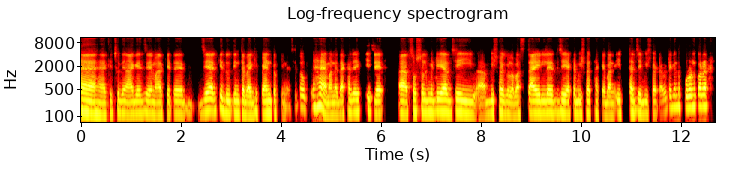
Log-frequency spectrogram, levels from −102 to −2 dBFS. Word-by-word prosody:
হ্যাঁ, 130 -3 +6
হ্যাঁ, 110 -1 -2
কিছুদিন 125 -1 -4
আগে 120 +1 -1
যে, 125 - 0
মার্কেটে 120 +2 -3 0.5
যেয়ে 140 +1 +5
আরকি 140 +4 -3
২-৩ 125 0 -1
টা - - +4
ব্যাগি 110 +4 +2
প্যান্ট 125 0 +3
ও - - -3
কিনেছি। - - -17
তো - - -2 0.3
হ্যাঁ, 190 -1 +6
মানে 110 0 -1
দেখা 115 +3 -2
যায় 130 0 +2
কি - - -3
যে, 120 - +6 0.4
আ - - +7 0.2
সোশ্যাল 135 0 -1
মিডিয়া 135 +1 +4
র - - -3
যেই 130 -2 +2 0.5
বিষয়গুলো 125 -3 0
বা 115 - +4
স্টাইল 125 0 +4 0.2
এর 125 - 0
যে, 125 - +2
একটা 125 - -4
বিষয় 125 +1 -2
থাকে 120 -2 -7
বা - - +4 0.2
ইচ্ছার 125 0 -1
যে, 125 - +1
বিষয়টা 120 +1 -5
ওটা 150 +4 -6
কিন্তু 175 0 -3
পূরণ 170 +1 +4
করার 185 0 +6
125 Hz, 200 wpm, -25 LUFS, 120-135 Hz, 0.5 s, আ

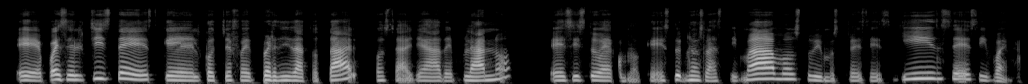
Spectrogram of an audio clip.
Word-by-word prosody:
eh, 185 -2 +2
pues 220 +1 +3
el 210 -2 0
chiste 255 -3 +2
es 220 0 -7
que 190 -2 +1
el 175 -1 -3
coche 195 +1 -2
fue 185 -2 -3
pérdida 185 -3 +2
total, 210 +11 +2 0.2
o 190 0 -4
sea, - - -4
ya 175 -1 -2
de 170 -1 -6
plano, 195 - +1 0.3
eh, 185 0 -1
sí 195 +1 -2
estuve 185 -2 -1
como 155 +3 -11
que - - -8
esto 210 +3 0
nos 195 -1 0
lastimamos, 245 +9 +4
tuvimos 185 -6 -4
3 175 - -8
esguinces 255 +4 -2
y 195 - -4
bueno. 165 +2 -7
195 Hz, 170 wpm, -22 LUFS, 180-235 Hz, 0.3 s, lastimamos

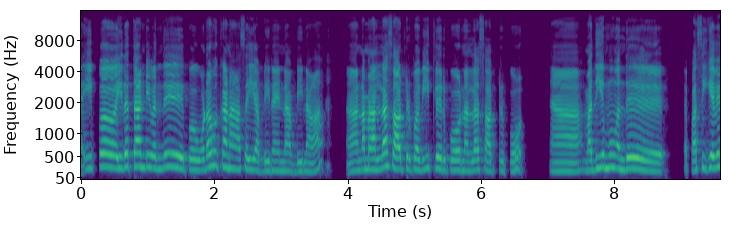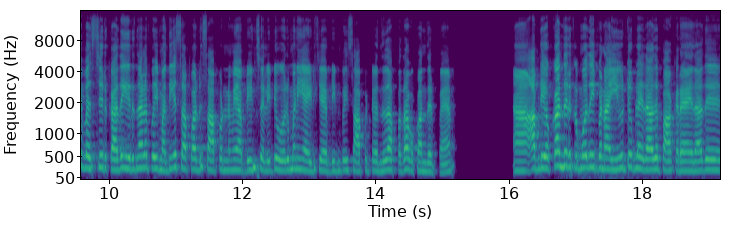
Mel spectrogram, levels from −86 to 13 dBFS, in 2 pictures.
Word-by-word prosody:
இப்போ 275 +3 -1 0.3
இத 280 - +2
தாண்டி 280 -1 +5
வந்து 255 +3 -3 0.2
இப்போ 230 -2 -5 0.2
உணவுக்கான 280 0 +1
ஆசை 230 0 -3
அப்டின்னா 205 +1 -5
என்ன? 195 0 -1
அப்டீன்னா, 190 0 -6 0.5
ஆ - - -7 0.2
நம்ம 230 0 +1
நல்லா 260 +5 +5
சாப்ட்ருப்போம். 240 -2 +2
வீட்ல 255 0 -4
இருப்போம். 215 -1 -3
நல்லா 205 +2 -1
சாப்ட்டுருப்போம். 195 0 -5 0.5
ஆ - - -2 0.5
மதியமும் 255 +4 +1
வந்து 240 +2 +2 0.9
பசிக்கவே 260 +6 +2
பசிச்சிருக்காது. 255 -2 +1
இருந்தாலும் 255 +2 0
போய் 245 -3 0
மதிய 240 +6 -1
சாப்பாடு 235 -2 -1
சாப்புட்ணுமே 215 0 -1
அப்டின்னு 215 +6 -4
சொல்லிட்டு 215 +1 -3
1 215 +1 -1
மணி 240 -1 -2
ஆயிடுச்சே 210 +2 -2
அப்டின்னு 200 +2 -9
போய் 215 +1 -7
சாப்பிட்டு 195 +1 -4
வந்து 200 +2 -6
தான் 225 - +2
அப்ப 190 - -10
தான் 235 -3 +2
உக்காந்துருப்பேன். 190 -3 -4 1.0
ஆ - - +2 0.2
அப்பிடி 245 +2 +2
உக்கார்ந்திருக்கும்போது, 275 -2 +3
இப்ப 255 - -1
நான் 230 -1 +3
யூட்யூப்ல 255 0 -1
எதாவது 225 +1 +4
பாக்கிறேன். 205 0 +1
ஏதாவது, 210 +2 +1
230 Hz, 155 wpm, -23 LUFS, 205-255 Hz, 1.0 s, தாண்டி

